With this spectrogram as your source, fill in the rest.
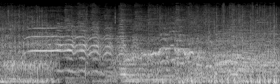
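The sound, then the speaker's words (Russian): A horse whinnies with a shrill, wavering cry that rises and trembles, ringing out loudly over a steady background with muffled hoof clatter and a voice speaking underneath, at a crowded horse race where riders in metal helmets ride unsaddled horses. “Над головами человеческого муравейника вдруг появляются они в куртках, носящих цвета контрад, и в металлических касках, сидя верхом на неоседланных лошадях и сжимая в руке жесткий бич Нербо.”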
